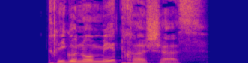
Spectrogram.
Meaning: strong/mixed nominative/accusative neuter singular of trigonometrisch
- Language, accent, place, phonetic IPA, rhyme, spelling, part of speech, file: German, Germany, Berlin, [tʁiɡonoˈmeːtʁɪʃəs], -eːtʁɪʃəs, trigonometrisches, adjective, De-trigonometrisches.ogg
